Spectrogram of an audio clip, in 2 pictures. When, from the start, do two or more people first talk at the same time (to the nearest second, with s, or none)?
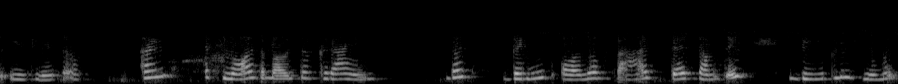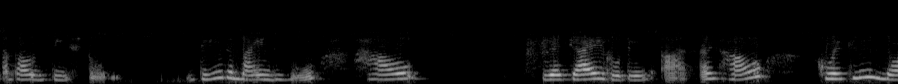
none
